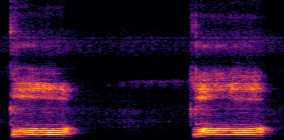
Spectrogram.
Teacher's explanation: জিহ্বার আগা যেটা, এটা সামনের উপরের দুই দাঁতের গোড়ার সঙ্গে লাগবে , অর্থাৎ গোড়ার দিকে লাগাবেন এবং জিহ্বাটাকে একটু মোটা করার চেষ্টা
